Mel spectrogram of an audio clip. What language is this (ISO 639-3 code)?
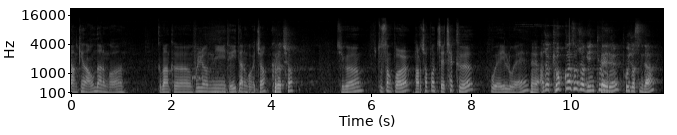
kor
